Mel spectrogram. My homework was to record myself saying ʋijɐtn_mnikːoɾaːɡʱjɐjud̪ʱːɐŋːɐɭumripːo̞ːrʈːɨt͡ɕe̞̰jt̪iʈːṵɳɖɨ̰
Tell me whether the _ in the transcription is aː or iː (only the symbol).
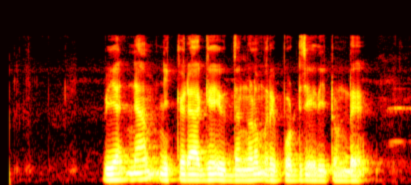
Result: aː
